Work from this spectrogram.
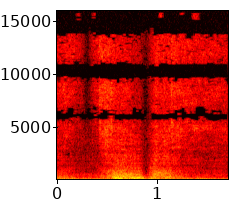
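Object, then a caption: Woven mesh car seat fabric over foam. Fingernails scratch and rub grey woven mesh car seat fabric stretched over foam padding. The result is a soft, muffled, low-pitched rubbing with almost no bright content, swelling slightly louder in the middle of the clip before fading back to a quiet scrape.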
